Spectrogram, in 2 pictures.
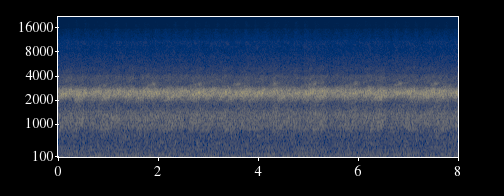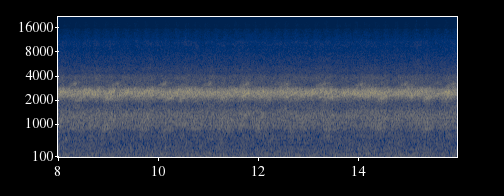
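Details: After back-to-back wet years, a throng of frogs fills the night with an unbroken, high, rattling trill of overlapping croaks, steady in loudness with small rhythmic flutters throughout.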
